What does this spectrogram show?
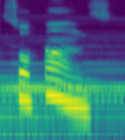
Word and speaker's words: Sauternes: So you pronounce this as Sauternes.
